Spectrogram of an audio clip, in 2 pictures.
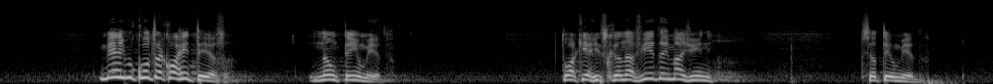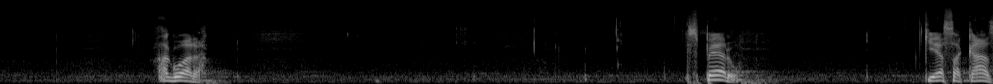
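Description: A middle-aged man speaks slowly and deliberately into a microphone, with long pauses.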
